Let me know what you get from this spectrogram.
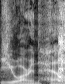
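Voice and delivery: playful sinister hypnotist; mock hypnotic doom. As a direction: intone a horrible dream in jest. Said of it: "really horrible. It's like".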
